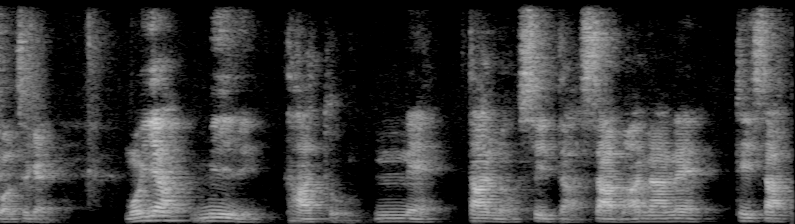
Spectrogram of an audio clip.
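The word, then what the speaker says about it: nne: 4, Ne. You see that N is quite strange because there's two of them.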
